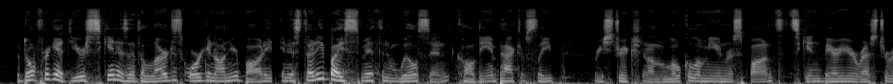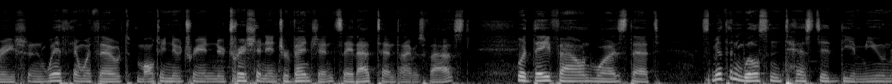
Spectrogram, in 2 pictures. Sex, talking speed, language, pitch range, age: male, 185 wpm, English, 125-160 Hz, 30-49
